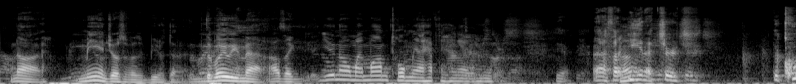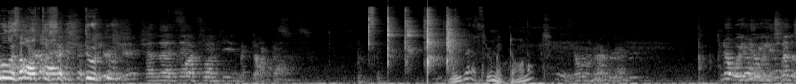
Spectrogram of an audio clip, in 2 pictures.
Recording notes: There was a problem with the mic, so work with us on the audio.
